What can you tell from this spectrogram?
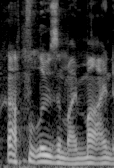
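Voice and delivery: laughing at himself; soft self-mocking laugh. Real, not acted.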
